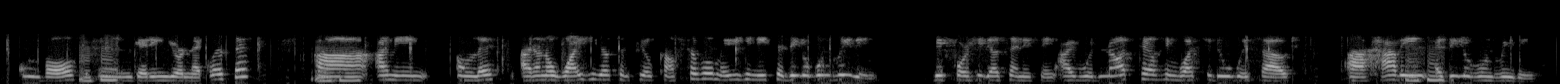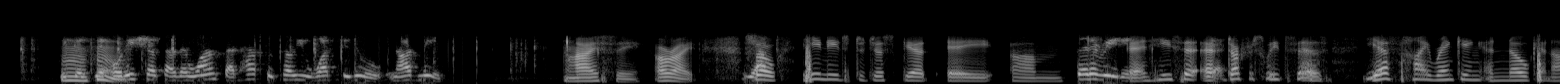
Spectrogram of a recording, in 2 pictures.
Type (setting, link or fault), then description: link, phone line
